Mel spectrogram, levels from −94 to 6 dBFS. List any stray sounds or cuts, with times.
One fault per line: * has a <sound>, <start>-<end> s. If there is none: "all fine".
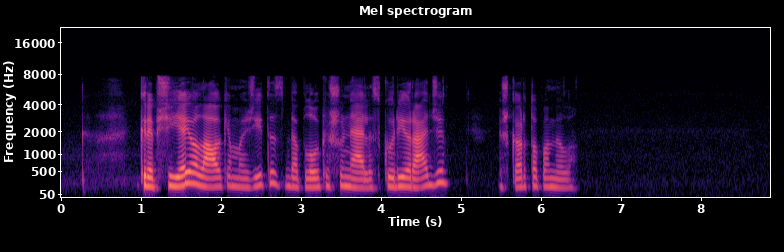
all fine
